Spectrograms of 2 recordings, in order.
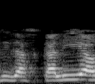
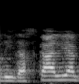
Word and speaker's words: didascalía: La palabra es didascalía o didascalia, como algunos la pronuncian, quiere decir enseñanza o doctrina.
